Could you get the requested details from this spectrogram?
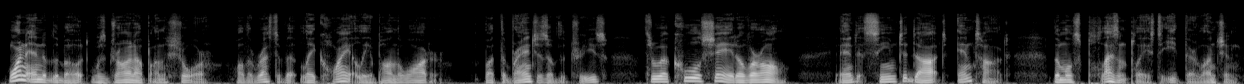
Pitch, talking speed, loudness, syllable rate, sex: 95 Hz, 230 wpm, -22 LUFS, 6.0 syllables/s, male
